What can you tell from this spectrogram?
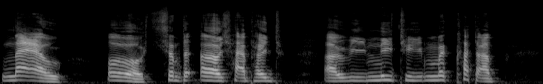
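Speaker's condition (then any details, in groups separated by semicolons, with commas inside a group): Hearing loss with cochlear implant; formerly hearing aids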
